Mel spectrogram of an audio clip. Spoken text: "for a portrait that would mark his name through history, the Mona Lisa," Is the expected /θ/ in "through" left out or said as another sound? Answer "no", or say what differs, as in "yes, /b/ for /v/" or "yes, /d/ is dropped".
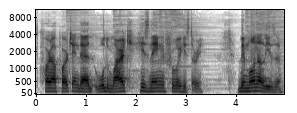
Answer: yes, /f/ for /θ/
